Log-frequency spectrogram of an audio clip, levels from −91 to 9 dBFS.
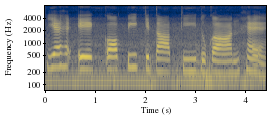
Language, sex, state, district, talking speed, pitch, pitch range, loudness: Hindi, male, Madhya Pradesh, Katni, 95 wpm, 195 Hz, 140-240 Hz, -15 LUFS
